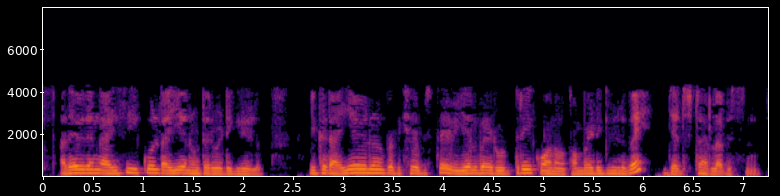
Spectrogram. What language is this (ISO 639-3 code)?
tel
